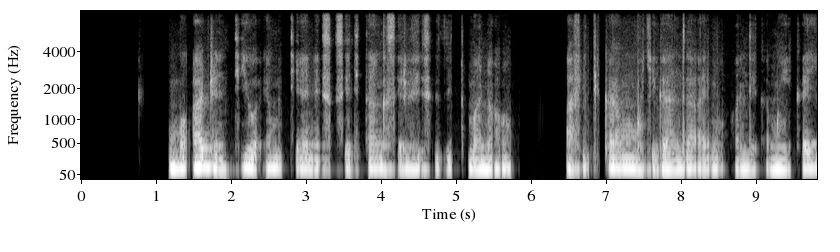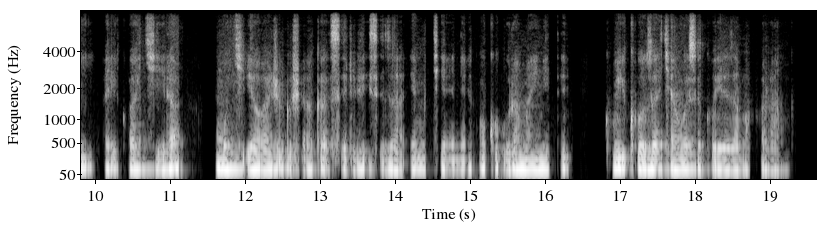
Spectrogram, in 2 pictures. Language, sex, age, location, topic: Kinyarwanda, male, 18-24, Huye, finance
